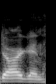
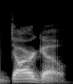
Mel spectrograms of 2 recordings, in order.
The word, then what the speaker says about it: Dargo: her saan saan and Dargan have a little talk dargah Dargan or Dargo Dargo sorry about Dargo why did I put in at the end there and it's yeah it's spelled like dr go they have a little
